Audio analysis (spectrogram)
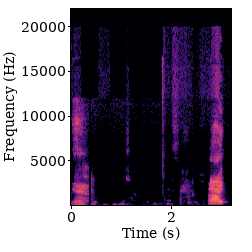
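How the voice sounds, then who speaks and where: A man's voice: high voice, very animated, very slow, breathy edge, dry recording. A man hosting a podcast, chatting casually about sport in an informal way. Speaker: podcast host.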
